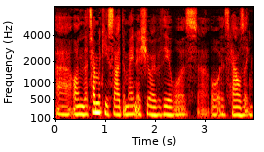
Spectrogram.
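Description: A woman with a New Zealand accent, a fairly low pitch and a moderate pace. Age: 50s. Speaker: local politician. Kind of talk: interview.

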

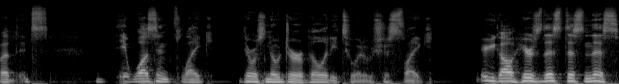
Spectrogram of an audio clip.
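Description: Somewhat breathy and medium in pitch, a man speaks with long, frequent pauses on a very clean recording with a silent background. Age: 30s. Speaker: firefighter. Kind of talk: casual chat.

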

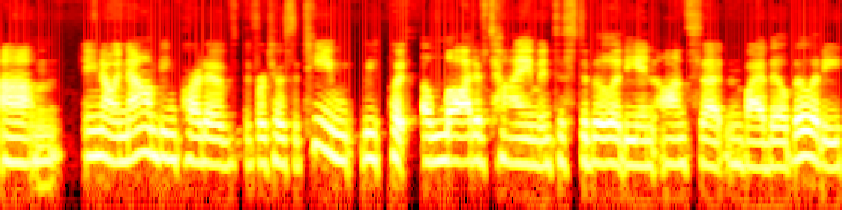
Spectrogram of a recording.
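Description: In a plain, everyday voice, a woman talks at a fairly quick pace with a fairly low pitch and fairly even intonation. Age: 40s. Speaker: cannabis company executive. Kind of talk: casual interview.

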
